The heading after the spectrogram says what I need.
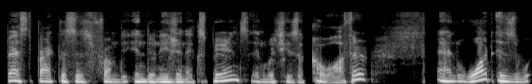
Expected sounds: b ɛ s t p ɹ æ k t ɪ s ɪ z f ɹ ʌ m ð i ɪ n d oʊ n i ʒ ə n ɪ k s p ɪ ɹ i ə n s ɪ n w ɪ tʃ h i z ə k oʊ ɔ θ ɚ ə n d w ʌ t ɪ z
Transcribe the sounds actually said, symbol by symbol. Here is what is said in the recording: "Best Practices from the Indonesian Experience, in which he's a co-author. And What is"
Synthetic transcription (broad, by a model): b ɛ s t p ɹ æ k t ɪ s ɪ z f ɹ ʌ m ð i ɪ n d oʊ n i ʒ ə n ɪ k s p ɪ ɹ i ə n s ɪ n w ɪ tʃ h i z ə k oʊ ɔ θ ɚ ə n w ʌ t ɪ z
